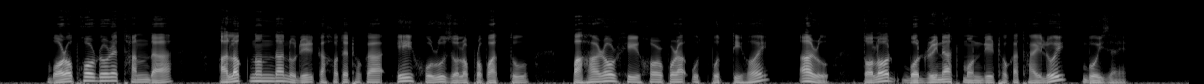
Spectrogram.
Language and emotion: Assamese, neutral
